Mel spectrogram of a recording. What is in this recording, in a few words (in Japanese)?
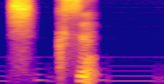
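"シックス" Japanese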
